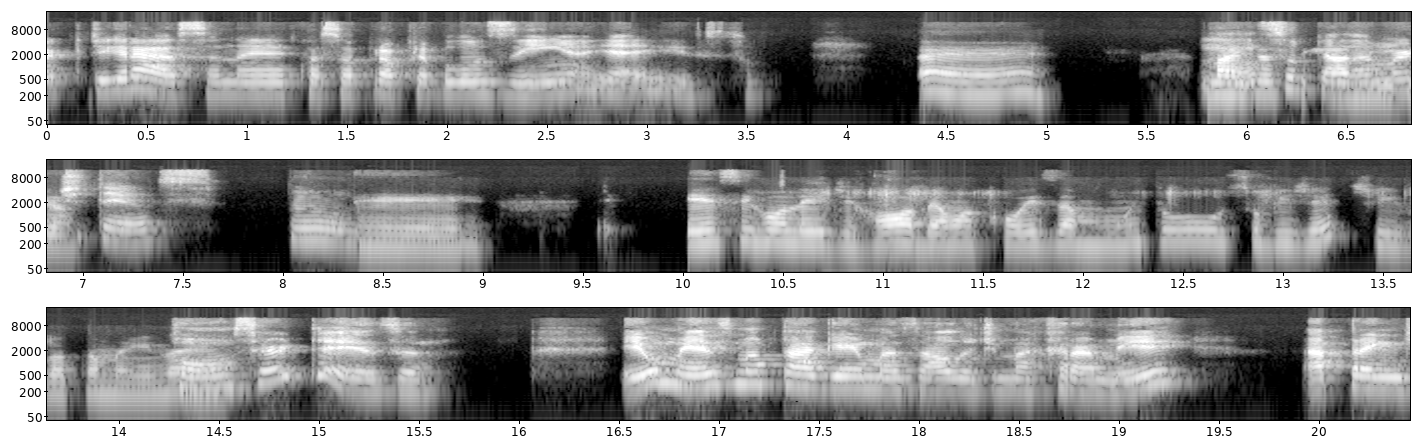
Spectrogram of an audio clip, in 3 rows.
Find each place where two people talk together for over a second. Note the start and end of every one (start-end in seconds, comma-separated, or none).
5.8-7.0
